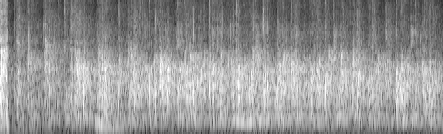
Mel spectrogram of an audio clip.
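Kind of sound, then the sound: crowd, audience applause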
